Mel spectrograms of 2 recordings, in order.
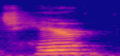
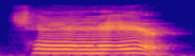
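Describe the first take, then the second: First: The word is said short and normal. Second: The word is stretched out long.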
